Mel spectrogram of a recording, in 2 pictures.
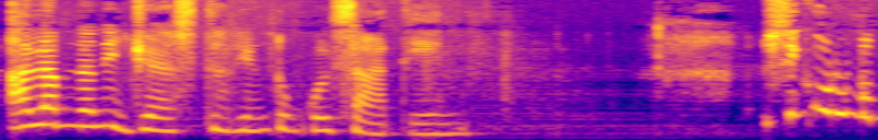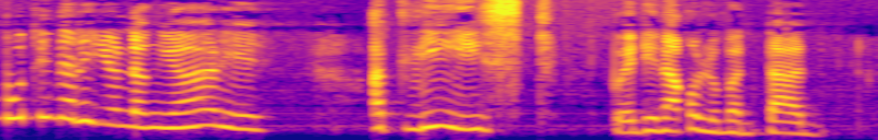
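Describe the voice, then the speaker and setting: An actress playing a candid, breezy young daughter in a radio drama. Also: female voice, sits high, very animated, measured pace, low-quality recording. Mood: breezy, relieved.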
